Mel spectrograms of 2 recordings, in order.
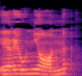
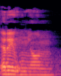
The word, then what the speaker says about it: Réunion: un viaggio nell'isola di Réunion. Allora, l'accento è sulla E, quindi forse potrebbe essere Réunion, ma io l'ho sentito sempre pronunciare Réunion alla francese.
